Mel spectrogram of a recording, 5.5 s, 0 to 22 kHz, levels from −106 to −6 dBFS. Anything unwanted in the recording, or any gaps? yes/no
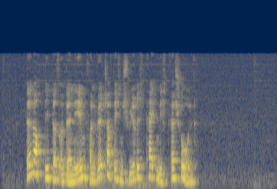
no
